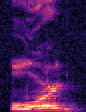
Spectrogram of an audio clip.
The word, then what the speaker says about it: Ordovician: Ordovician.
